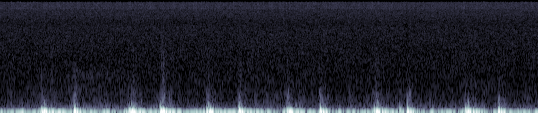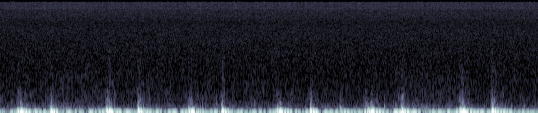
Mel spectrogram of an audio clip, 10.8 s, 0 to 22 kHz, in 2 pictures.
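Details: Male ASMR with whispers and heart sounds: a regular low thumping heartbeat, about 68 beats a minute, in a quiet recording.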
